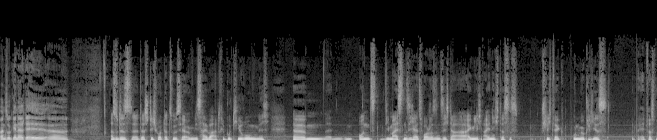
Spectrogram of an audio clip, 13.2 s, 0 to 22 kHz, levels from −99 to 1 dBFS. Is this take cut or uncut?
uncut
